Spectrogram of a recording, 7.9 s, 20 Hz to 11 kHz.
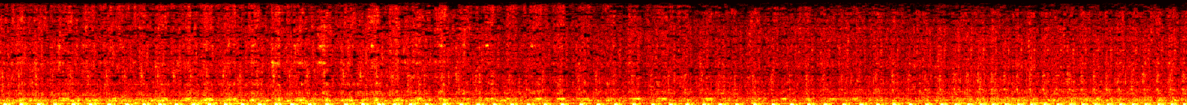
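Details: Suzuki Access 125 scooter, first cold start of the day: quick, steady clatter on every engine beat at idle; also noisy at 30–40 km/h; mechanic says timing chain, owner doubts it; source unclear.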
